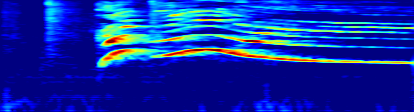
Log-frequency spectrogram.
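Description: A single long drawn-out vocal cry, rising in pitch and then slowly falling away.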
